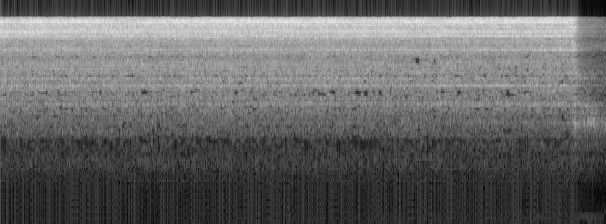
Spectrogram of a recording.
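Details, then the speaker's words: Four Uncles air-driven venturi vacuum brake bleeder working normally, lever held: steady high-pitched air hiss with almost no low end, cutting off sharply near the end; a little air passes unless the lever is pulled up. "now the one thing i've noticed about this tool is it does like to have just a little bit of air going through it if this thing isn't like pulled up this lever so you'll hear a little bit"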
